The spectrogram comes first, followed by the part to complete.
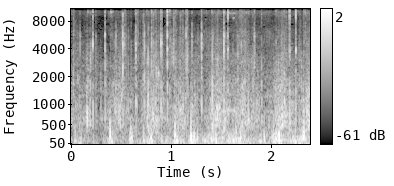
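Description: A rapid, uneven run of low knocks and thuds, several a second.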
